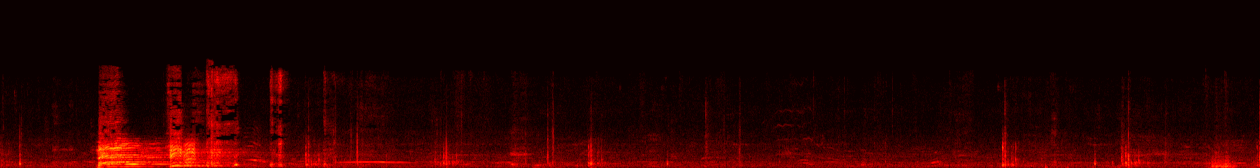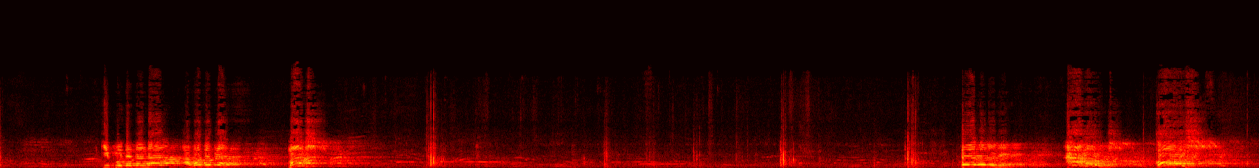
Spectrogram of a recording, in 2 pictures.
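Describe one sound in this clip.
A man shouts loud marching commands outdoors.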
